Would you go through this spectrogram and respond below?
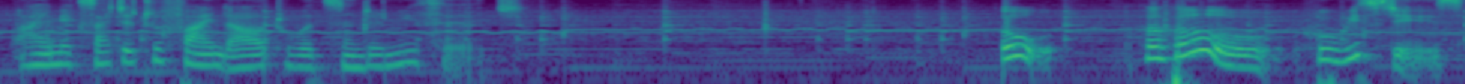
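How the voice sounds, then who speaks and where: Woman reading as slow-talking flirtatious male womanizer. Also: lowish voice. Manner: florid, leering flattery. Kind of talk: visual novel dialogue read aloud.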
